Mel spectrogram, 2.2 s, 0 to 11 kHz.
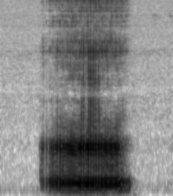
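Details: Uijung the Shih Tzu snores while sleeping: one low, throaty, vibrating snore of about 1.2 seconds, steady and slightly fluttering, then quiet.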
